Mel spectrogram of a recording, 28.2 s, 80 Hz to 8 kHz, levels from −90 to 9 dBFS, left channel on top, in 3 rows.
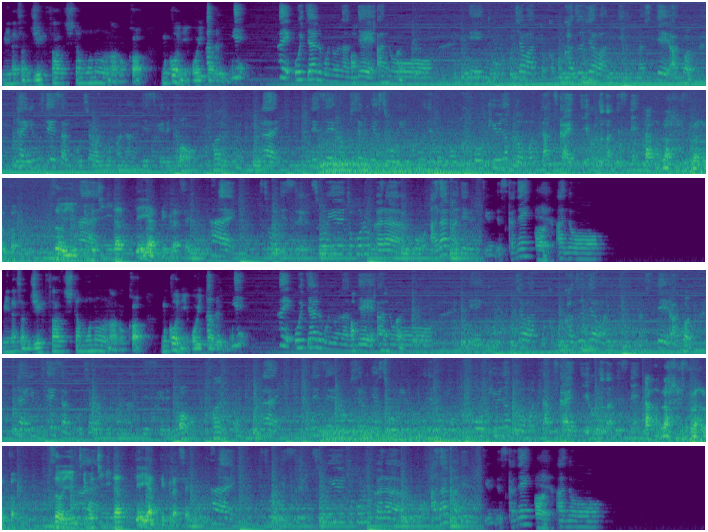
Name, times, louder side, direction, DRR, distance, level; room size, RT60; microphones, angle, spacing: voice 1, 0.0-1.8 2.1-3.0 5.1-5.4 9.1-9.2 11.8-11.9 12.2-12.6 18.0-19.0 19.4-21.3 25.9-26.1, right 2 dB, 90° right, 7 dB, 0.6 m, -25 dB
sound 1, 3.1-14.9, left 3 dB, 10° right, 0.8 m, -38 dB
voice 2, 3.7-9.2 9.6-12.0 12.8-13.1 13.5-17.9 19.8-20.1 21.6-21.9 22.3-26.7, left 1 dB, 20° left, 4 dB, 0.5 m, -33 dB
sound 2, 5.5-25.2, right 1 dB, 25° right, 0.4 m, -30 dB
sound 3, 13.6-20.0, left 1 dB, 70° left, 0.5 m, -24 dB
2.9 x 2.0 x 2.4 m, 0.27 s
head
